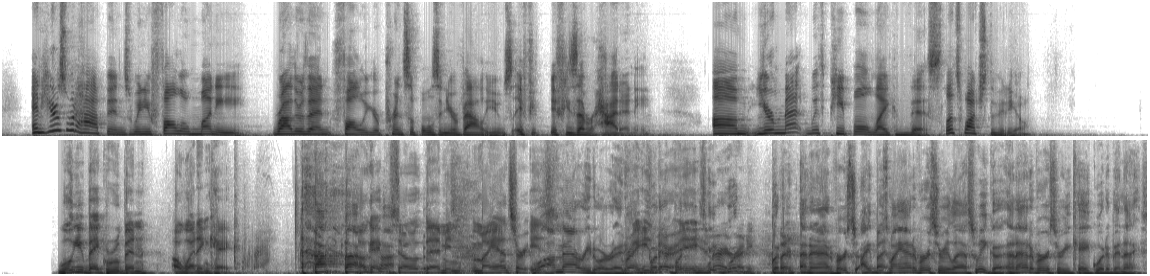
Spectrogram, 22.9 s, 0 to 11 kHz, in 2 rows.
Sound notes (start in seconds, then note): 14.4 laugh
